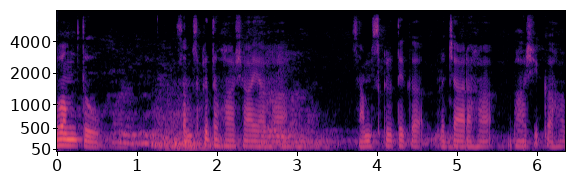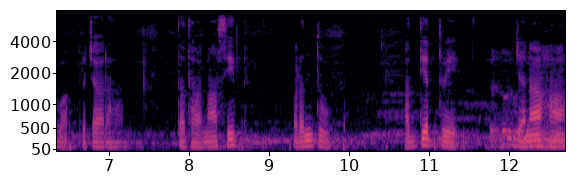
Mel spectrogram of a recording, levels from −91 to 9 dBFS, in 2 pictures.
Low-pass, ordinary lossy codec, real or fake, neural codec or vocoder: 7.2 kHz; none; real; none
